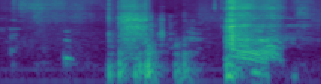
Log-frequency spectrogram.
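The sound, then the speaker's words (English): A person coughs a few times, short rough bursts with a brief throat-clearing sound between them, the last cough the loudest, alone over a faint steady hum. “Excuse me why I cough.”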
